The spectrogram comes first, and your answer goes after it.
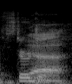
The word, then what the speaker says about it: Sturgill: Sturgill Simpson is that how you say it Sturgill yeah I did not know somebody was out there doing like Strawberry Fields Forever style like psychedelia over top of like Outlaw country I listen to your show Sturgill's sick yeah awesome yeah there's a bunch there's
